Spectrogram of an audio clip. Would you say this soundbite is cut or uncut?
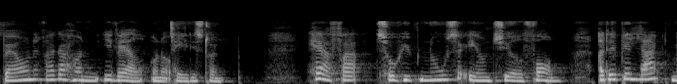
cut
